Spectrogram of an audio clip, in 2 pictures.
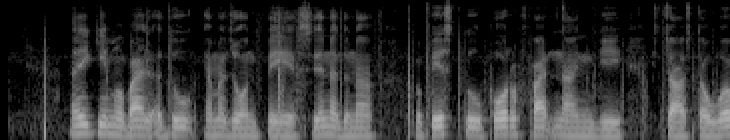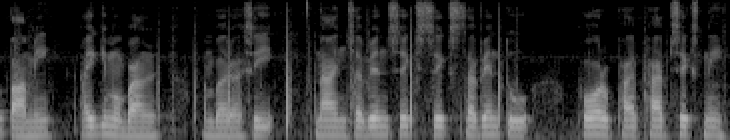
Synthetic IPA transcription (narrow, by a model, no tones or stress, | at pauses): ɐjɡimobajlɐ̰duemazonpesenɐdunɐ | upistupʰoɾpʰajb̚ʱʰnajnɡit͡ʃastɐwbɐpami | ɐ̰jɡimobajlnɐmbɐɾɐsinajnsebensiksːiksːebʱentu | pʰoɾpʰajbʰajb̚ʰsiksni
